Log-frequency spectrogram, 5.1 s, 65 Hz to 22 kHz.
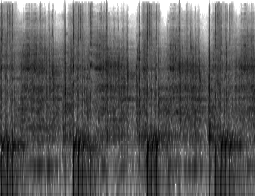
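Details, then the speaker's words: Sachs Wankel KM24 rotary engine of the type used on the 1974 Arctic Cat Lynx, freshly cleaned carb with fuel present: starter cranks in uneven bursts with soft weak puffs, no firing; low compression from pitting and compression leakage prevents starting. "all right let's give her a couple cranks there's fuel there's fuel it doesn't feel like it has a lot of compression though"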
